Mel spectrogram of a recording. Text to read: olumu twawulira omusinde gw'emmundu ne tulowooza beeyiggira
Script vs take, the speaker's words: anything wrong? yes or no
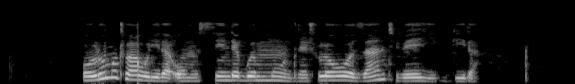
yes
